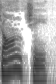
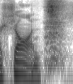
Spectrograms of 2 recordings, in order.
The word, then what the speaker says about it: Shang-Chi: about bounce philip what shenchi oh religion yes yes or or should we put it back or did you not pay attention to the movie it's shangchi or sean it's all regional pronunciations to be fair this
